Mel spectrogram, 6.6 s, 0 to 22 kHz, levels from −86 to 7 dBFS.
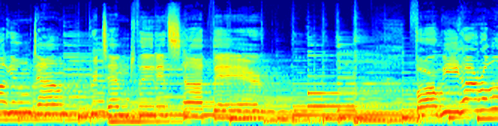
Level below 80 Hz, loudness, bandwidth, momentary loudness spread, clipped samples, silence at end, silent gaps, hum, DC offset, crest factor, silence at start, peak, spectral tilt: -48 dBFS; -13 LUFS; 19.5 kHz; 5 LU; under 0.1%; 0 s; none; none; under 0.1%; 12 dB; 0 s; -2 dBFS; -4.5 dB/octave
